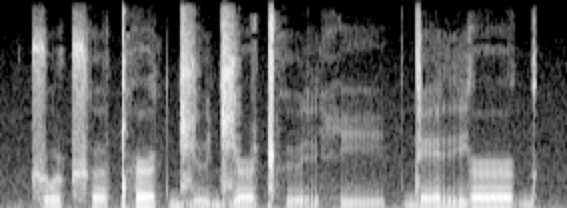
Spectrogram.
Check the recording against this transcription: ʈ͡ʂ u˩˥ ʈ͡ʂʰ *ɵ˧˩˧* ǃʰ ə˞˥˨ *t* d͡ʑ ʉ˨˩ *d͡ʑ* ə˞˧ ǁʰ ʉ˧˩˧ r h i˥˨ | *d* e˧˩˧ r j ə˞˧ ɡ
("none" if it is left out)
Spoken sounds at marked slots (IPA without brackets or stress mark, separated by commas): ɵ˧˩˧, t, d͡ʑ, d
